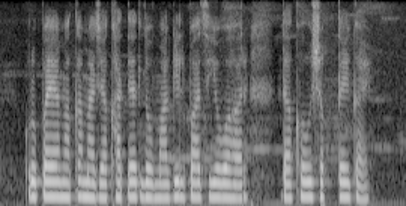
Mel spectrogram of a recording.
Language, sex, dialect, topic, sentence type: Marathi, female, Southern Konkan, banking, statement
